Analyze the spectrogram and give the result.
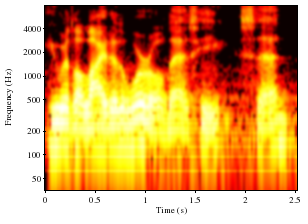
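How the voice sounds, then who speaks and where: A man leading a spiritual guided meditation in a calm, measured manner with long pauses. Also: mid-range voice, gravelly. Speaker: meditation leader. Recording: music behind the voice. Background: instrumental music.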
